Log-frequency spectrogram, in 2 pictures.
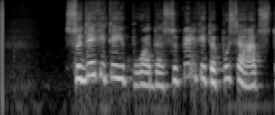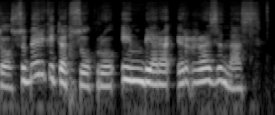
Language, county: Lithuanian, Tauragė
